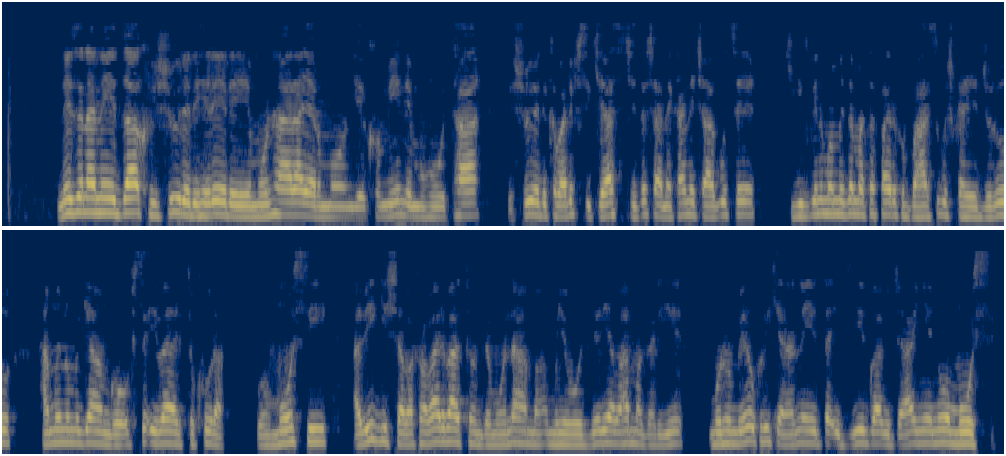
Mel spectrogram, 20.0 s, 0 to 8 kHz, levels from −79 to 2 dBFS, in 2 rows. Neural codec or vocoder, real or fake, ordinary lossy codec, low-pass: none; real; MP3, 24 kbps; 7.2 kHz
